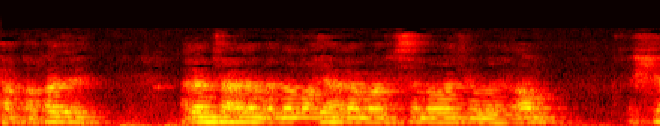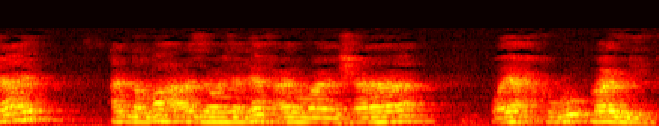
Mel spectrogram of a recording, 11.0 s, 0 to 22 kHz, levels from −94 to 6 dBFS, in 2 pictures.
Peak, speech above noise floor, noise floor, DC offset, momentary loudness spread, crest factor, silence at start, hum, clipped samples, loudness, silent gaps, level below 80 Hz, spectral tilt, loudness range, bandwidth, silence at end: -6 dBFS; 30 dB; -54 dBFS; under 0.1%; 12 LU; 20 dB; 0 s; none; under 0.1%; -25 LUFS; none; -56 dBFS; -8.5 dB/octave; 4 LU; 7.4 kHz; 0 s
